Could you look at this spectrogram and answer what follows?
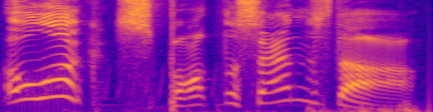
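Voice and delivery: excited catch. Acted. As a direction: shout the catch up high with glee. Voices game catch lines.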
